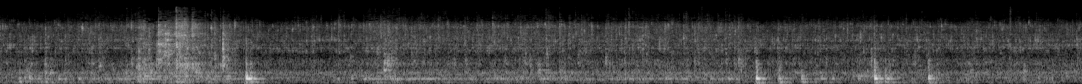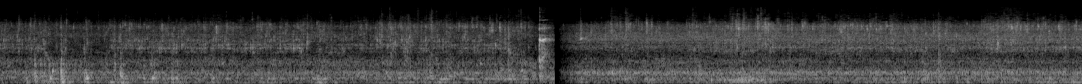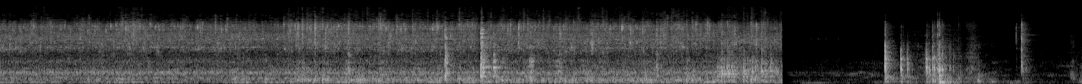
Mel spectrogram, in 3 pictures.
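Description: Kitchen tap running steadily into the sink while dishes are washed, with occasional sharp knocks and clinks of crockery.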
